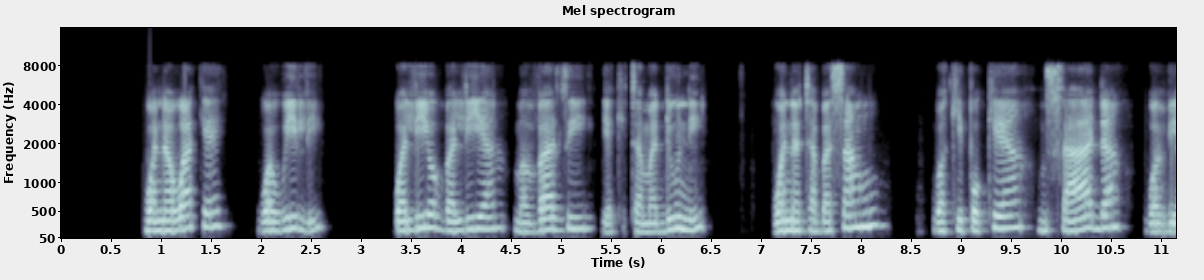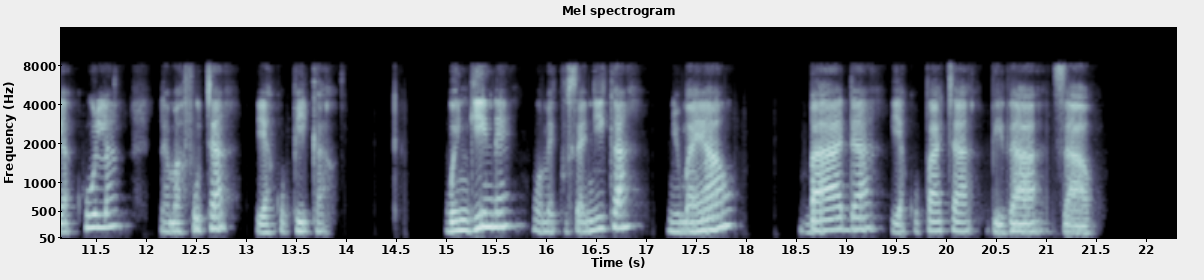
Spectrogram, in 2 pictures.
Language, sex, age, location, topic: Swahili, female, 36-49, Nairobi, health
